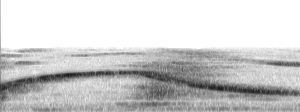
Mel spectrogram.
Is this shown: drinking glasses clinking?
no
